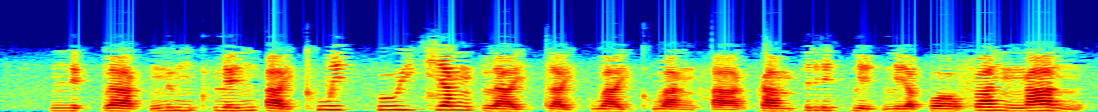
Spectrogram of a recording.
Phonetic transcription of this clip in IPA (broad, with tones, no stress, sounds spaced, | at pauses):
n e˨˩ k̚ l aː˨˩ k̚ n ɯ˧ ŋ pʰ l e˦˥ n ʔ a˨˩ j kʰ w i˥˩ t̚ h uː˥˩ j t͡ɕ a˥˩ ŋ p l a˨˩ j t a˨˩ j k w a˧ j kʰ w a˨˩ ŋ h aː˩˦ k a˧ m p r i˦˥ t̚ l i˨˩ ʔ l i˨˩ a̯ p ɔː˧ f a˥˩ n ŋ a˥˩ n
